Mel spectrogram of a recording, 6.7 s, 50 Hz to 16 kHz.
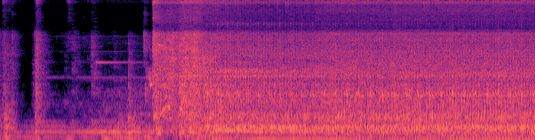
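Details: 2006 VW Golf Mk5 2.0 TDI BKD diesel, previously rough running especially cold at idle, after MAF sensor clean, cold start: short crank, quick catch, then even diesel clatter at steady idle, no misses; no engine check lights.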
